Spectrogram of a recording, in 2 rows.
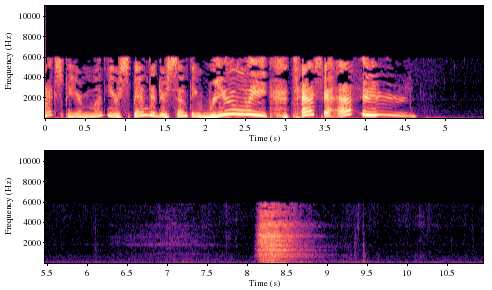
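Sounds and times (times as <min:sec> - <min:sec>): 
speech: 0:00.0 - 0:04.7
deep breath: 0:06.3 - 0:09.3.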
